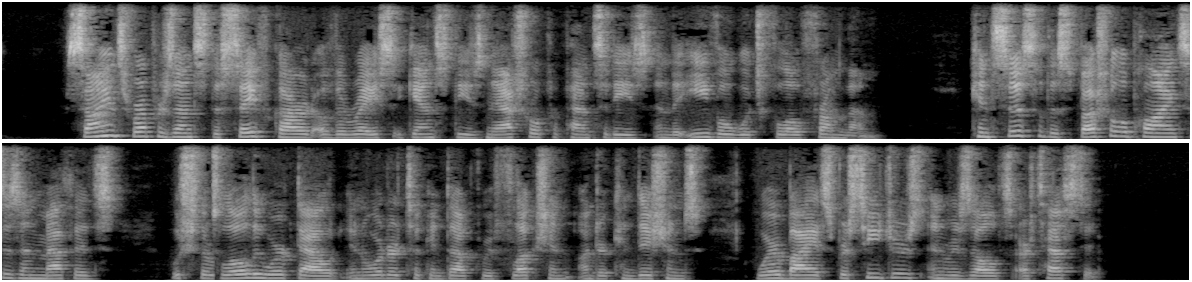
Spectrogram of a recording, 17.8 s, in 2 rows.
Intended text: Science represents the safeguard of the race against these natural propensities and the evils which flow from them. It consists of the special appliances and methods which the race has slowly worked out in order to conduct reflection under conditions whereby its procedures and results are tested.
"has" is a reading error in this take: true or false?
true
